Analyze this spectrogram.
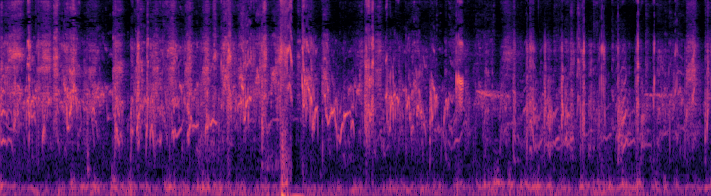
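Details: A dense flock of budgerigars twitters continuously: overlapping high, wavering chirps and warbles layered without pause, over a soft low background hum.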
